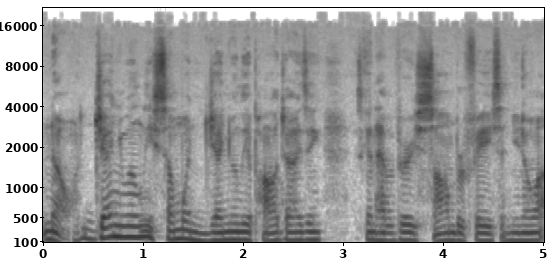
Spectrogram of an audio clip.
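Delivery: normal talking voice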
